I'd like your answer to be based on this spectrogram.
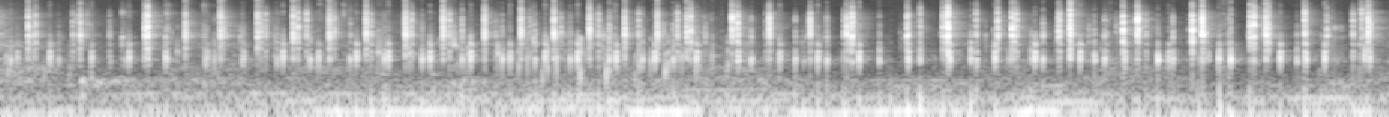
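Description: Fingers tap and scratch the hollow plastic shell of a black Xbox controller and press its buttons. The result is a dense, fast stream of short, dry, bright clicks and taps over a soft low hum.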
